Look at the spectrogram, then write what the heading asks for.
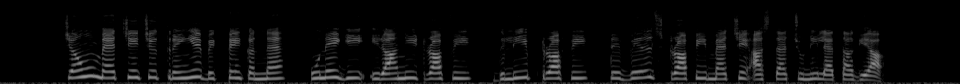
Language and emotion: Dogri, neutral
